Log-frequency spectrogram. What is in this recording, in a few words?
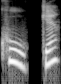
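"koke", Norwegian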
